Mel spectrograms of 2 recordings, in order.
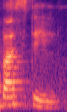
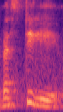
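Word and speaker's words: Bastille: इसको कहा जाता है बास्टील। अब इसको आप बास्टील कह सकते हैं, बेस्टील कह सकते हैं, लेकिन अगर आप फ्रेंच इसका प्रोनाउंसिएशन पूछेंगे तो वो है बेस्टिलिए, उसको बोलते हैं बास्टिलिए।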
